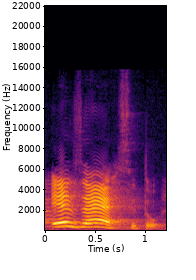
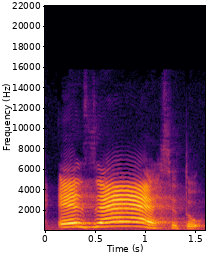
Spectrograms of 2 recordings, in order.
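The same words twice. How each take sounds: First: Said in the usual way. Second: "Exército" with a long, open ZÉ; slow, called-out "Exército", stressed é held out; calling the word. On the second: Shown as a demonstration. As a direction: stretch the second syllable of "Exército". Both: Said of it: "quando eu chamei pela palavra".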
